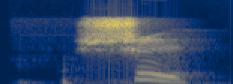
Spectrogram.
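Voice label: "шы", Komi, female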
